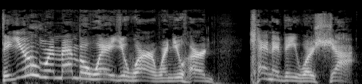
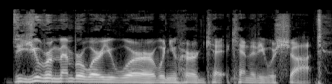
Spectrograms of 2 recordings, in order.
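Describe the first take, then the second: First: It is said in an imitated, put-on voice. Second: It is said in the speaker's ordinary voice.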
